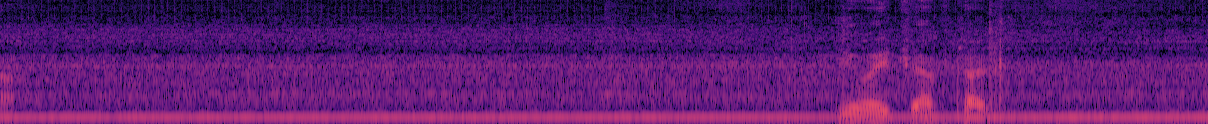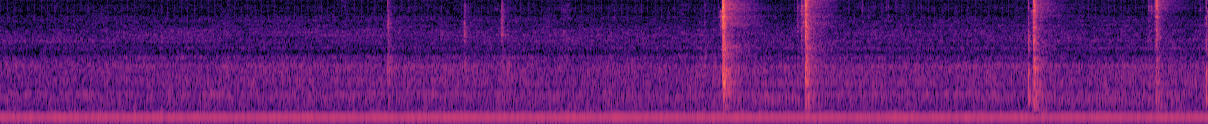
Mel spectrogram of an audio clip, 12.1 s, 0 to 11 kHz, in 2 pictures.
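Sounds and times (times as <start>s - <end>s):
radio hum with hiss: 3.8s - 8.9s.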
